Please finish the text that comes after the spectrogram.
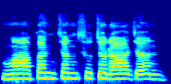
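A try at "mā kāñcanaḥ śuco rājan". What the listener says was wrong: Ma Kanchana. It is full na. Ma Kanchana Shucho Rajan.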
